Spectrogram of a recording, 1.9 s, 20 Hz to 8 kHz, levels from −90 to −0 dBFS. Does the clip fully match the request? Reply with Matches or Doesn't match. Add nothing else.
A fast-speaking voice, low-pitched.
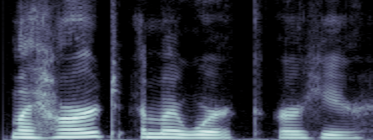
Doesn't match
